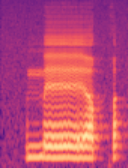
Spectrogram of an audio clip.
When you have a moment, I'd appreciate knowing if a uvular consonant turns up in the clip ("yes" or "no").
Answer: yes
